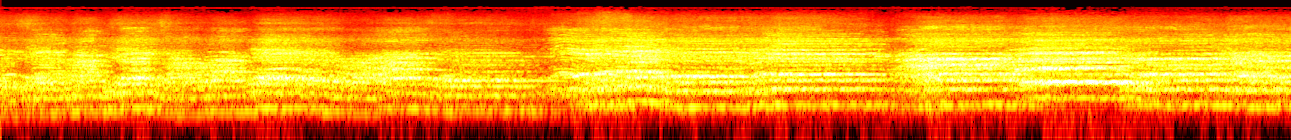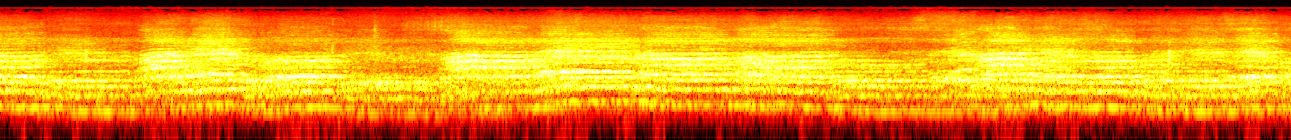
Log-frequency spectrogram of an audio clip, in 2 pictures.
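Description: A large crowd of Tibetan Buddhist monks singing together in unison, a melodic chant in phrases of a few seconds with short breaks between them.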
